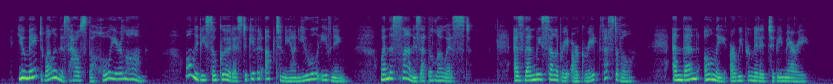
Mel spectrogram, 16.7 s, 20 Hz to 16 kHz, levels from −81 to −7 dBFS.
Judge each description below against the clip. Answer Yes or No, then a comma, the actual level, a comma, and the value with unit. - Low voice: No, high, 190 Hz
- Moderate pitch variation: No, wide, 6.9 semitones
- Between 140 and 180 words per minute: Yes, average, 170 wpm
